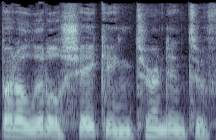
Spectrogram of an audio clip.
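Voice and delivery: ordinary delivery, nothing marked

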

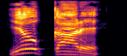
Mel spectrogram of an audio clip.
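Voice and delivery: small, high, squeaky little voice. Reading a story aloud, a character agrees to give a hug, in a squeaky little voice. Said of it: "in his squeaky little voice".

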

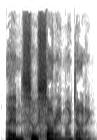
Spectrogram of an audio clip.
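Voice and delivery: softly spoken, under the breath. A narrator reads a character's line, said softly. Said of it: "Adrian said softly".

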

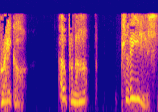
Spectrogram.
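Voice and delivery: pleading whisper. The sister whispers to gregor through the door, asking him to open up: whispered plea. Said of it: "plaintive voice of his sister. ... came the soft, plaintive voice of his sister".

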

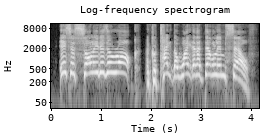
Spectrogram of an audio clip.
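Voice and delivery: very high, loud, boastful hawker's cry. Narrator reads the barber calling to people on the riverbank, Master Mullins shouting. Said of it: "[name], the barber".

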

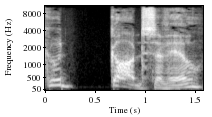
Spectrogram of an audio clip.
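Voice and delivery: high, exclaiming cry. Winterborne answers Seville, who has just laughed at them: exclaiming. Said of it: "Winterborne exclaimed".

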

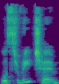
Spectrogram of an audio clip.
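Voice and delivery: ordinary delivery

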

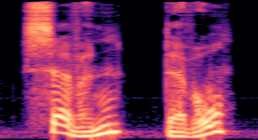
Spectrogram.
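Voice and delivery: ordinary delivery

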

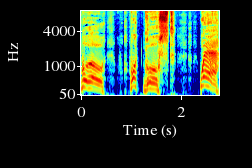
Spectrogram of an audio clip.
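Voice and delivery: high-pitched, startled, shocked stammering. Startled by the word ghost, he bangs his head, stammering in surprise. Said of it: "started to stammer".

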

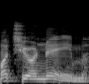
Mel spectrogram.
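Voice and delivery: gruff, rough growling voice. Narrator reads a man confronting a woman he has ordered to stand, growled. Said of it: "the man growled".

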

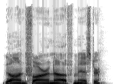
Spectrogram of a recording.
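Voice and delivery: drawn-out, unhurried drawl. Reading a story aloud, Munger warning a man for the last time, drawling. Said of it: "he drawled".

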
